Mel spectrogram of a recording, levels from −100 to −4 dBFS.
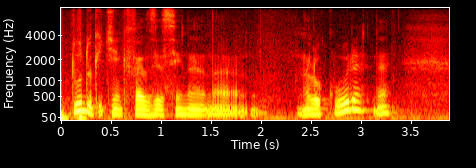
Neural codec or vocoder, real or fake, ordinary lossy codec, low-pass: none; real; none; none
